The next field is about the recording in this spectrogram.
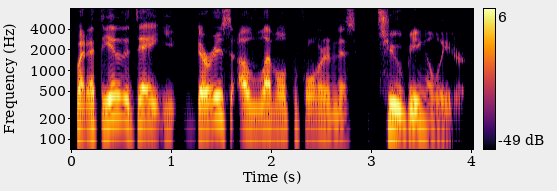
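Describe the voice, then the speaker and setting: Relaxed male podcast host, dry sound. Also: fairly high pitch, fast talker, no echo. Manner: relaxed, conversational, with frequent fillers. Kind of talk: casual interview chat.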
